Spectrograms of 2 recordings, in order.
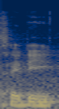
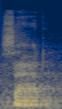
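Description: First: It is spelled out letter by letter. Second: It is said as one word. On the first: "some people might prefer you to say SAD" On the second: "You can say sad"

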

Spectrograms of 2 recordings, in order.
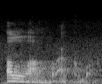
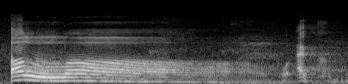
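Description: First: The phrase is said short and quick. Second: The phrase is drawn out long.

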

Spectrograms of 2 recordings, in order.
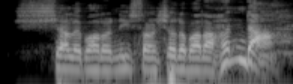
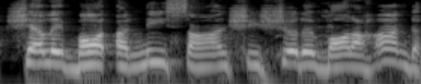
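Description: First: It is said fast, like speaking in tongues. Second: It is said slowly and clearly.

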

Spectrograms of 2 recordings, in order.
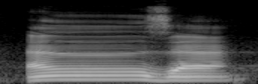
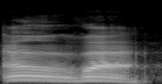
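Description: First: The consonant is a buzzing z sound. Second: The consonant is a soft voiced th sound. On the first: The speaker calls it right. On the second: The speaker calls it wrong.

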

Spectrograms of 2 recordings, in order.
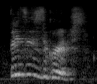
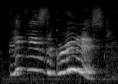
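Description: First: It is said at a quieter volume. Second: It is said at a louder volume.

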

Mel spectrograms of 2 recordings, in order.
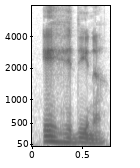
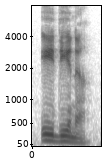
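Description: First: The h is soft, breathy and slightly lengthened. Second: The h sound is so weak it disappears. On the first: The speaker calls it right. "We give it time and we give it air" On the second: The speaker calls it wrong. "you make it weaker, it becomes idina"

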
